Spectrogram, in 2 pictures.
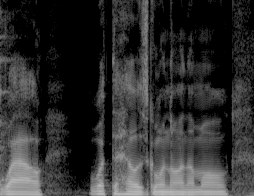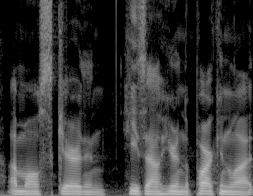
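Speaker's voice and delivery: very low, soft, calm, composed, hushed voice. Reacting to a video, speaker imitates a woman talking to the camera: imitating her calm tone. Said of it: "she had the calm tone of voice".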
